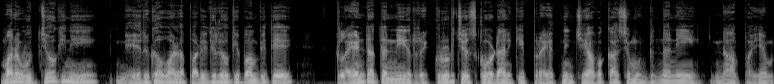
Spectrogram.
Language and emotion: Telugu, fearful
